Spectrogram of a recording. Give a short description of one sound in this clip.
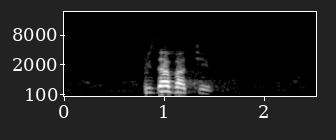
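A man speaks a few words close by.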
